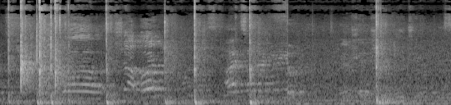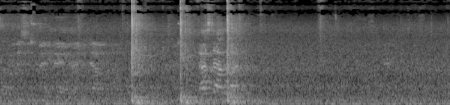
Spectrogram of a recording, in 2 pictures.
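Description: A basketball bouncing on a gym floor: a handful of separate bounces in the first few seconds and a few more past the middle, with players' voices in the background.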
